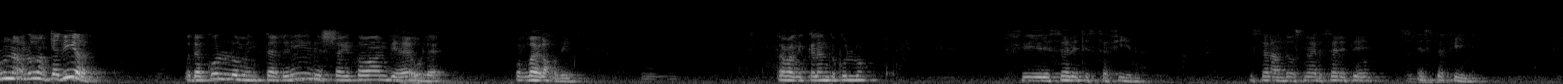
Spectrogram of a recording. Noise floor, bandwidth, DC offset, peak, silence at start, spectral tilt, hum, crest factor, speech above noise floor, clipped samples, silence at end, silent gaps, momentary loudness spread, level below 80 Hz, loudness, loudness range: -57 dBFS; 5.2 kHz; under 0.1%; -10 dBFS; 0 s; -11 dB/octave; none; 20 dB; 27 dB; under 0.1%; 0.75 s; none; 17 LU; -58 dBFS; -30 LUFS; 9 LU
